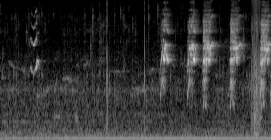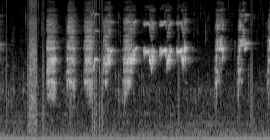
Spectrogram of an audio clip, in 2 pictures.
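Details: Tame Javan myna in obyogan singing style, learning sounds: a fast, uneven run of harsh squawky notes and chattering bursts, about three or four a second, over faint steady hum.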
